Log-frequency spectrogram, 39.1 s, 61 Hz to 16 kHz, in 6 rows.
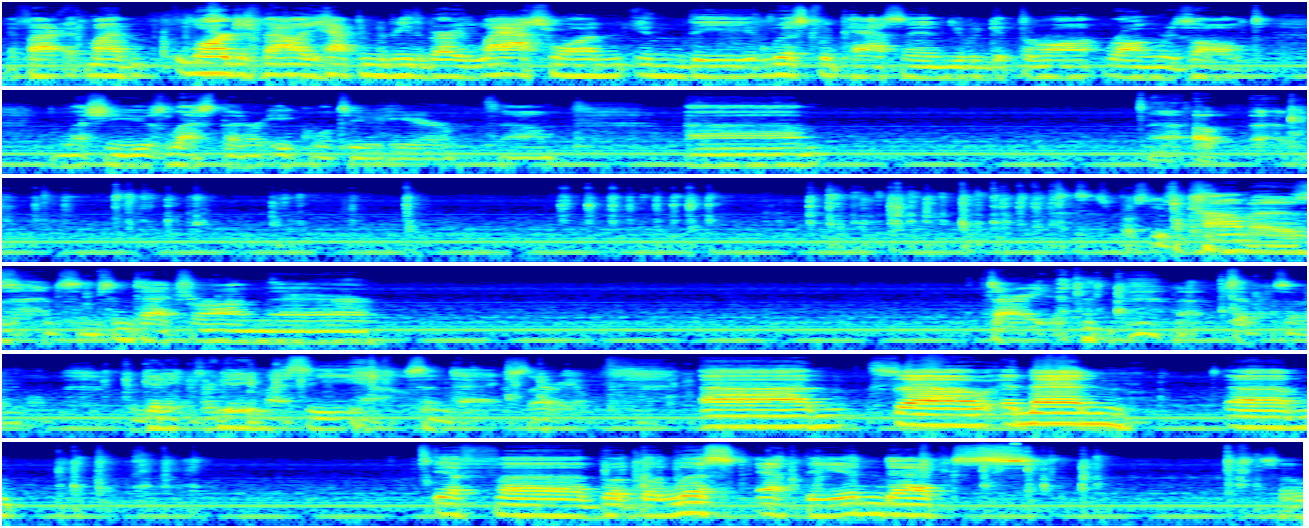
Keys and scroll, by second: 13.4 Right, 13.8 BackSpace, 14.5 ,, 15.2 Right, 15.7 Right, 16.1 Right, 17.0-18.5 typing, 19.0 Down, 20.0 Down, 25.1 BackSpace, 25.6 ;, 26.0 Right, 26.5 Right, 26.6-27.2 Right, 28.1-29.8 typing, 32.9-34.1 typing, 35.5-38.9 typing.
